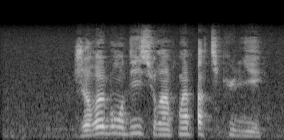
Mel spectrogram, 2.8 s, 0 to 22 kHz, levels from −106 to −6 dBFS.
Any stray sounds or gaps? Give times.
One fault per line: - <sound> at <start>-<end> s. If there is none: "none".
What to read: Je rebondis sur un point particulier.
- dropout at 1.9-2.0 s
